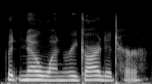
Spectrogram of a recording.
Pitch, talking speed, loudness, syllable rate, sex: 200 Hz, 195 wpm, -15 LUFS, 5.8 syllables/s, female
